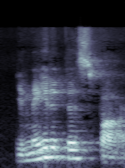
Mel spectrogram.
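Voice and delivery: ordinary delivery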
